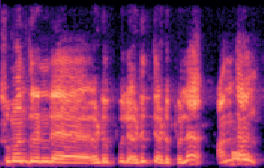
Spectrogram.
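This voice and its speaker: A man's voice: fairly high pitch, fairly even intonation, normal speed, a little hiss or hum. A man speaking passionately as a guest on a live stream, often restarting words. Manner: impassioned, stumbling restarts. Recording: dull lo-fi live stream audio.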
